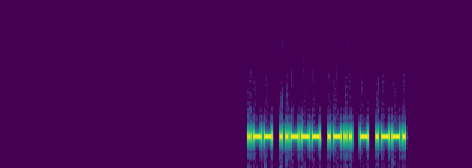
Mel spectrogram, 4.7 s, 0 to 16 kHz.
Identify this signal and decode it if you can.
Morse code, heard as a keyed tone, about 46 wpm, 700 Hz. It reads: W2LTP
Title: USA Call Signs - 5 Characters - Repeated 3x - 45wpm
